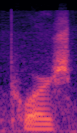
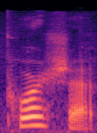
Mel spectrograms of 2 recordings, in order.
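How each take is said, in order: First: The name ends without a final vowel sound. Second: The name ends with a final vowel sound. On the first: "you don't pronounce the E at the end of a word" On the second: "you pronounce the E at the end"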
